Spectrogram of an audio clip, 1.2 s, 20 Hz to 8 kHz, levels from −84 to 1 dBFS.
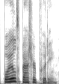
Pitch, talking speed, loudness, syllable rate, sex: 220 Hz, 150 wpm, -17 LUFS, 5.8 syllables/s, female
